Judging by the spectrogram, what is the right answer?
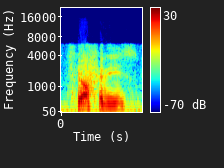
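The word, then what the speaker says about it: Theophanes: سب سے پہلے حضرت اقدس محمد رسول اللہ پر ایپیلیپسی کا الزام لگانے والا شخص ایک بیزنٹائن ہسٹورین تھیوفینس تھا. تھیوفینیز اس کا تلفظ ہوگا.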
